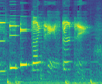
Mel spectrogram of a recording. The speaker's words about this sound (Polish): Teraz właśnie włączyłem alarm, bo dolnym przyciskiem włączamy i wyłączamy alarm. Jeżeli alarm jest wyłączony, to nie słyszymy dźwięku.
